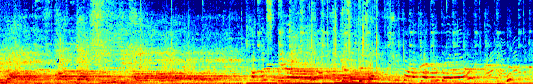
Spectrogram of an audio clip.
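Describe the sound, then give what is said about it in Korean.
Upbeat live music with a steady bass pulse and bright melodic lines at a talk concert, while the audience whoops and shouts along throughout, the cheering blending loudly with the band. “흥겨운 음악 소리에 관객들 반응도 좋은데요.”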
